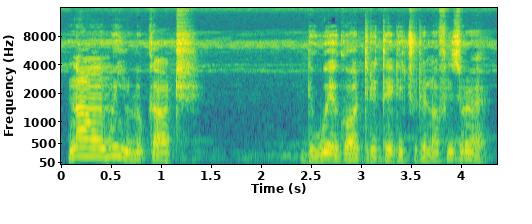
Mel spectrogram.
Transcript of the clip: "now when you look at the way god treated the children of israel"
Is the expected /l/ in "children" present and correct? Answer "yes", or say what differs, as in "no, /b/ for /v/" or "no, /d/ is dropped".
no, /l/ is dropped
